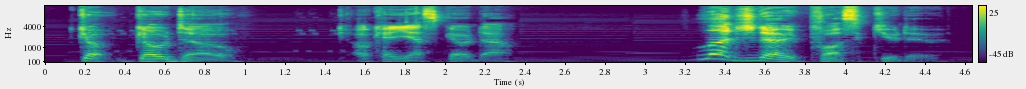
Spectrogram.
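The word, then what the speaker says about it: Godot: Godo. Oh, it's it's pronounced Godo.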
